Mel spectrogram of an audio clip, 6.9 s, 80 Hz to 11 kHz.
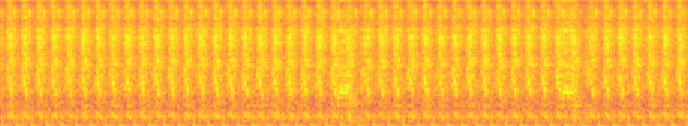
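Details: Peugeot Speedfight 2 100cc two-stroke scooter with Leo Vinci exhaust, bought unseen at auction, first start attempt: steady starter churning about two strokes a second, never fires; spark confirmed, carb fill uncertain, cause not yet found.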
